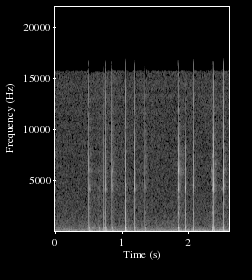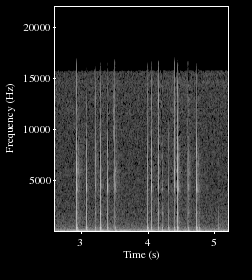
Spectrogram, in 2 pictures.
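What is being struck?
Flat wooden incense holder.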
